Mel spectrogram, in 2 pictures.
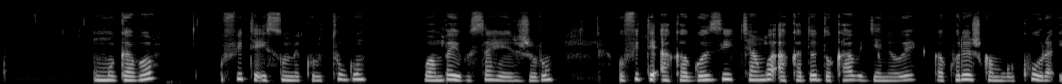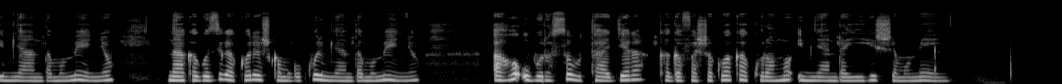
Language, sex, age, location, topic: Kinyarwanda, female, 18-24, Kigali, health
